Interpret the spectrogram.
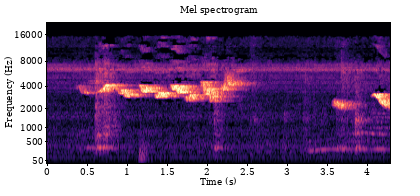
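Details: Green-winged saltator singing a run of clear whistled phrases, slurred up and down around mid-high pitch, with a low rising whistle near the end, over steady background hiss.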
